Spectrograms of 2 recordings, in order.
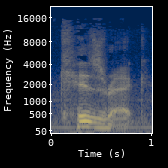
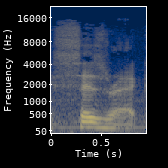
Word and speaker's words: CizreK: It's pronounced CizreK. A lot of people say CizreK, which you're not wrong. Grammatically, you're right. Saying CizreK is how you would read it.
